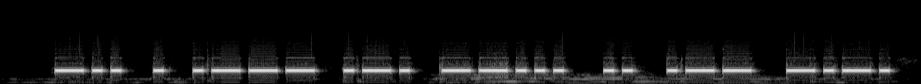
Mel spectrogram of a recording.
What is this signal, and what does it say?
Morse code, heard as a keyed tone, about 13 wpm, 660 Hz. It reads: DE JR7IWC
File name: jh8cbh / 2022cw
